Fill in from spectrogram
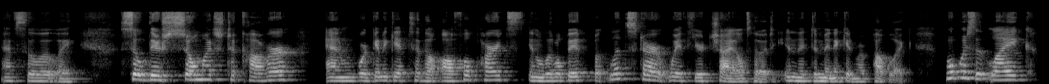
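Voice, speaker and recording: Hosting a short interview over video call, a middle-aged state senator introduces her guest and puts questions to them cheerfully and eagerly. She speaks at a normal pace in a lowish voice with lively intonation.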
